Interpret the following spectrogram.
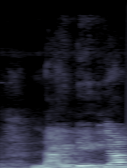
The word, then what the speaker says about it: Cnidaria: नाइडेरिया में सी क्या है, साइलेंट।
